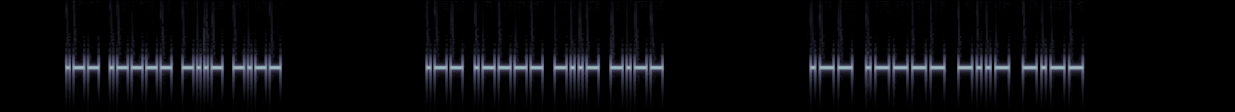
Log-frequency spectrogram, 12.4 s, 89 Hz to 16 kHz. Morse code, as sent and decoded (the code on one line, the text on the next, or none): .-- .---- -..- -.-- / .-- .---- -..- -.-- / .-- .---- -..- -.--
W1XY W1XY W1XY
